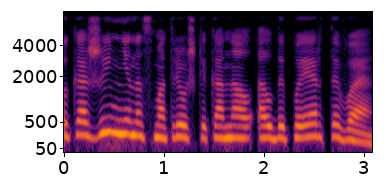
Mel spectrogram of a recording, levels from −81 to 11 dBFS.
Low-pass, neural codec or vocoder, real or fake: 7.2 kHz; none; real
